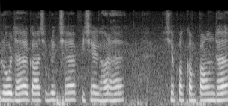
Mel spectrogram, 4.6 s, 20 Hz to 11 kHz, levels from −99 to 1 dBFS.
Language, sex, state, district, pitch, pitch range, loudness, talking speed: Hindi, male, Bihar, West Champaran, 215 Hz, 205-220 Hz, -16 LUFS, 160 wpm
